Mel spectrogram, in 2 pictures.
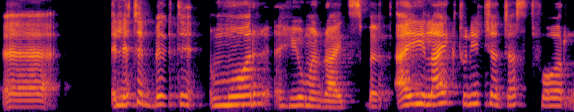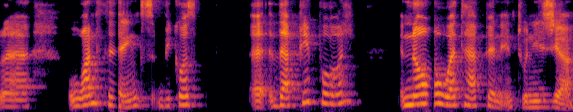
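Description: A woman with an Arabic accent speaks at a fairly slow pace with long, frequent pauses, her fairly high pitch showing ordinary variation against a quiet background. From Lebanon. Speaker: activist and actress; panelist. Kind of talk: webinar talk. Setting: video call. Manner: halting. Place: home room. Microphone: video call.

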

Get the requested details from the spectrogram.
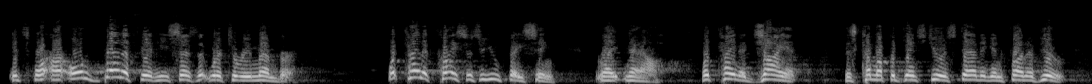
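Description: A man's high-pitched voice with a dark, mellow tone, lively intonation, a moderate pace and very even loudness. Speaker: preacher / pastor. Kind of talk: sermon preached to a congregation.

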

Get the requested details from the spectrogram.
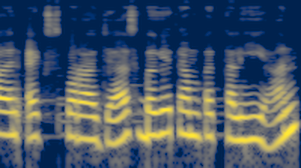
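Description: A woman with a Minangkabau accent, high-pitched with a dark, mellow tone, at a fairly quick pace, dry and close with no echo. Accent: Minang. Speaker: voice-over narrator. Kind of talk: app tutorial voice-over. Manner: casual, friendly.

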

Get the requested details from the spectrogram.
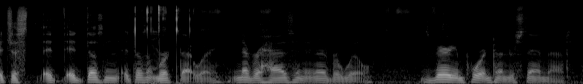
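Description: A man with a very deep, low pitch and a dark, mellow tone speaks at a fairly quick pace with vocal fry. The sound is dry with no echo, and background noise is noticeable. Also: ordinary pitch variation. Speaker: self-development video creator. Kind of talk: solo monologue talk. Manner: halting, many fillers. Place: home room. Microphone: earbuds.

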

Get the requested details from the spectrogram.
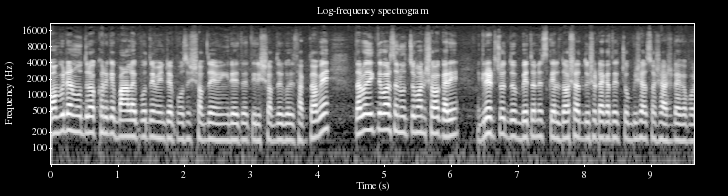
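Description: The man's voice is high in pitch. His pitch variation is ordinary. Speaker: job news YouTuber. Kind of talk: reading aloud; tutorial.

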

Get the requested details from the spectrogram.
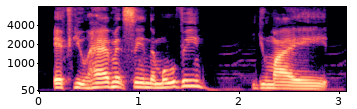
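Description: Faint background music accompanies a man who talks at a moderate pace. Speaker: channel host. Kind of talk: casual spoiler discussion. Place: home room. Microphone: webcam.

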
